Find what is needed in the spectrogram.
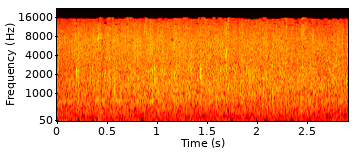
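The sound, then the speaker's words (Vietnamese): Audience applause at a monk's talk: a dense, steady wash of clapping hands that holds evenly throughout without a clear start or end, with no speech over it. “thì chúng ta phải vỗ tay vì thái độ sám hối.”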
